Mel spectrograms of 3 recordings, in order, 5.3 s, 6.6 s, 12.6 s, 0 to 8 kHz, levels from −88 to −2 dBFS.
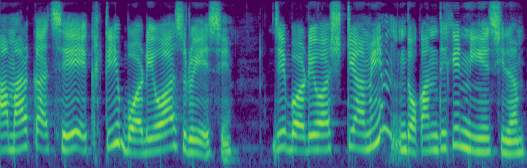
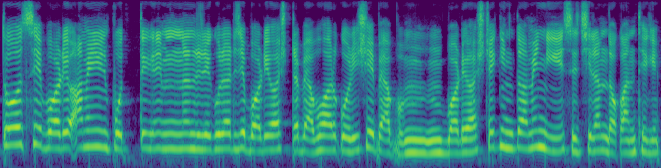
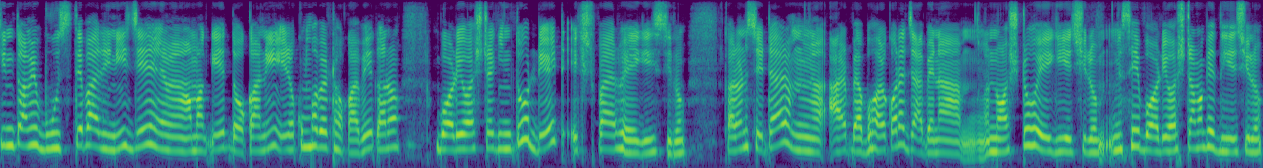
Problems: constant background noise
